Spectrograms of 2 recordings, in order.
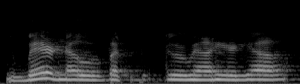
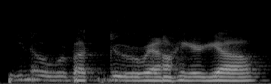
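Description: First: Hyped-up repeat. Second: Said in the usual way. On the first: Real, not acted. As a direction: push it harder, daring them. Repeats hype line, louder.

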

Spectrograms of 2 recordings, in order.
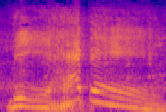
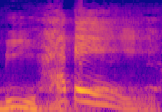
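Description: First: Slow, louder, laughing be happy; louder laughing repeat. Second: Said in the usual way. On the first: Shown as a demonstration.

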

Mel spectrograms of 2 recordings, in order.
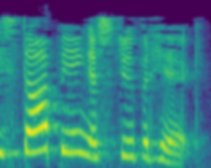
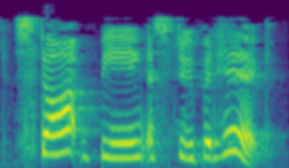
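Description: First: Said in the usual way. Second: Slow, each word hammered; slow deliberate rebuke. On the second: Real, not acted. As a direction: spell the insult out slowly.

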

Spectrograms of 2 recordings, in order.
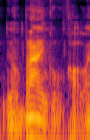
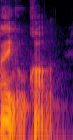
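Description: First: Said in the usual way. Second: Whispered, softer under the breath; muttered aside. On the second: Retold or imitated. Street-ball player muttering he won't call the foul, whispered. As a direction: keep it to yourself, mutter it.

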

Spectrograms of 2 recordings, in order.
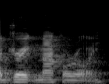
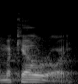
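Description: First: McElroy said as MACK-ul-roy; usual pronunciation. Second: McElroy said as muh-KELL-roy; other pronunciation. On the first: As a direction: stress the first syllable of McElroy, "MACK". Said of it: "that's how I was raised saying it". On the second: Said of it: "I never heard it pronounced like". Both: Shown as a demonstration.

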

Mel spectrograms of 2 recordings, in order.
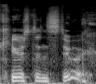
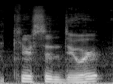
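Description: First: "Kirsten Stewart" with KEER-stin first, then a full "Stewart"; higher, insistent "Kirsten Stewart", rising at the end; insisted pronunciation. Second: "Kirsten Stewart" run together as KEER-stin DOO-ert; "Kirsten Stewart" fused into a joke name, Kirsten Dewart; blended celebrity name. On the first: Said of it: "I said Kirsten Stewart". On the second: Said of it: "It's like their celebrity name". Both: Shown as a demonstration.

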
